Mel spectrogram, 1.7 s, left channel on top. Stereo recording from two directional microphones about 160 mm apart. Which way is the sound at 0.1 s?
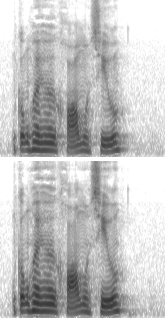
20° right (ahead or behind).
